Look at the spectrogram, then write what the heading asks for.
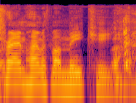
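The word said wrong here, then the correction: Myki: In Victoria, we have a card called Mikey, and it's not pronounced Mickey. Thank you, for attempting that.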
